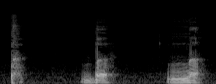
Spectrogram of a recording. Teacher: Bilabial sounds are produced with both lips, like p, b, m.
